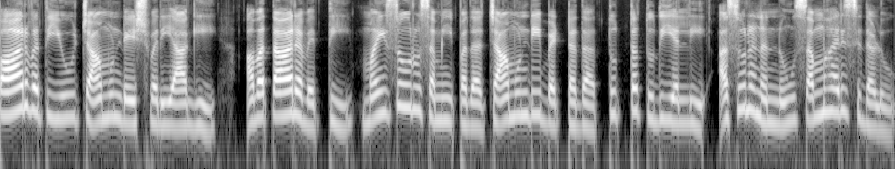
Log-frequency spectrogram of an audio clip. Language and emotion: Kannada, neutral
